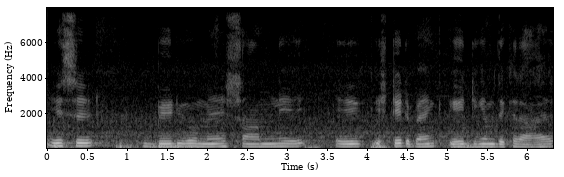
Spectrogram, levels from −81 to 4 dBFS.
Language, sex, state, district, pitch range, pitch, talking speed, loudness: Hindi, male, Uttar Pradesh, Hamirpur, 140-150 Hz, 140 Hz, 105 wpm, -29 LUFS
